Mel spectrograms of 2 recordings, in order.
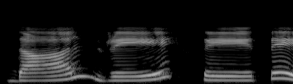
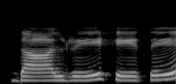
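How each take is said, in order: First: Slow spelling. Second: Said in the usual way. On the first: Shown as a demonstration. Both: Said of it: "अब हम नीचे वाली line पढ़ेंगे".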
